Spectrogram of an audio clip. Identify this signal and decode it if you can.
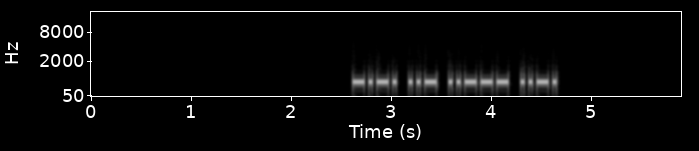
Morse code, heard as a keyed tone, about 30 wpm, 700 Hz. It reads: CU2F
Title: DXCC-100 Call Signs - 4 Characters - Repeated 3x - 30wpm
